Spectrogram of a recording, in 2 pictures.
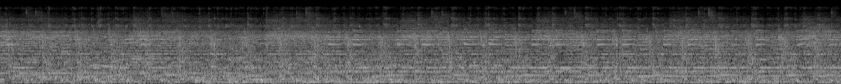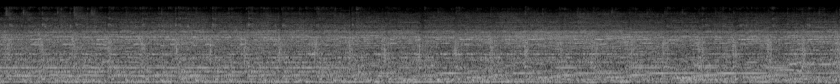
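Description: Live church band playing gospel music, with drum kit, electric bass guitar, organ and horns, steady throughout.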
